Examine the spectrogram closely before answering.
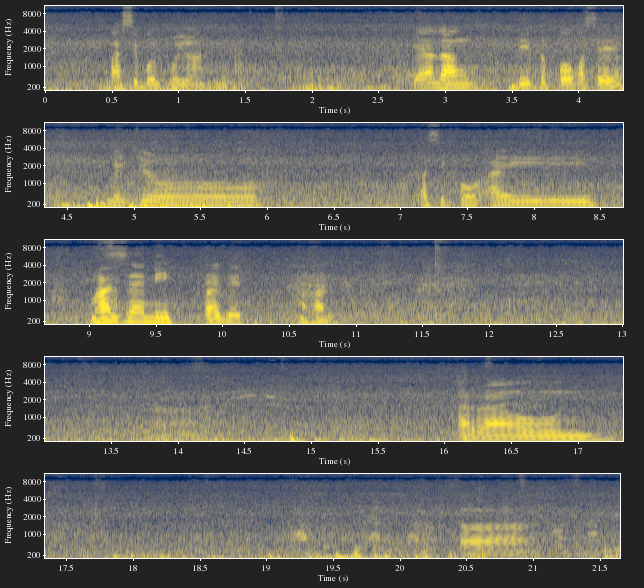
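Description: A man talks calmly close by, in bursts with pauses.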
